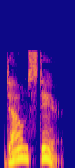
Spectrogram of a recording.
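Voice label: "downstair", British English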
